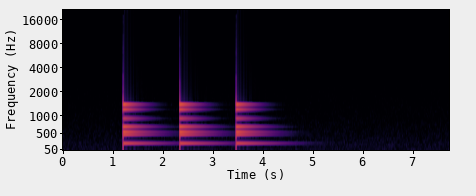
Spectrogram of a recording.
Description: Clock strike, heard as a bell. 3. Three o'clock.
